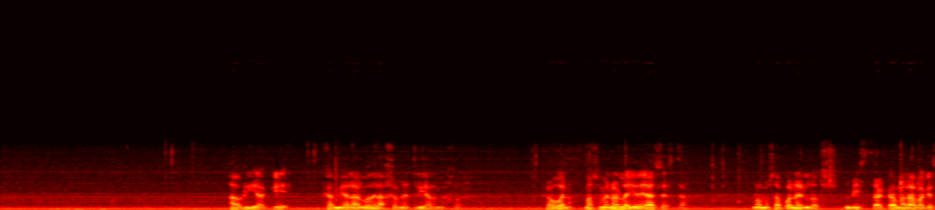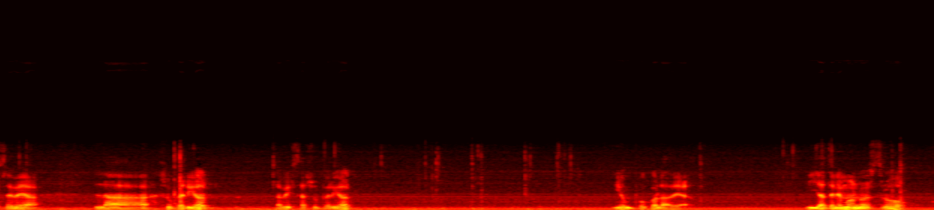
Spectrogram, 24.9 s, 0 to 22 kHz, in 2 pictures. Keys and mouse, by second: 0.0-2.5 middle drag, 2.5-17.2 drag, 12.3 n, 15.1 KP_0, 17.2-23.2 middle drag, 23.2-24.8 drag, 24.8 middle click.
